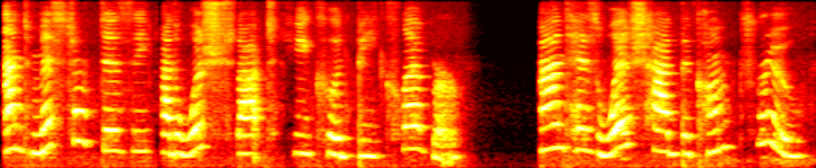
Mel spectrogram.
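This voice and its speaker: A woman reading a children's story aloud in an expressive, deliberate way. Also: very high voice, distant mic, poor audio. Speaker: storybook reader.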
